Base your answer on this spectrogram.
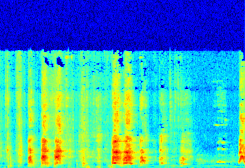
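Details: Miniature Schnauzer puppy barking in a backyard at a trespassing cat, guarding its territory; rapid sharp barks in quick bursts, about four per second at peak, with pauses and a faint steady hum underneath.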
